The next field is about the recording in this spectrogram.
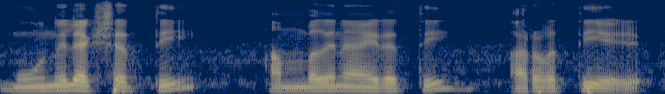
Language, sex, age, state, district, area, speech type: Malayalam, male, 18-30, Kerala, Thrissur, urban, spontaneous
